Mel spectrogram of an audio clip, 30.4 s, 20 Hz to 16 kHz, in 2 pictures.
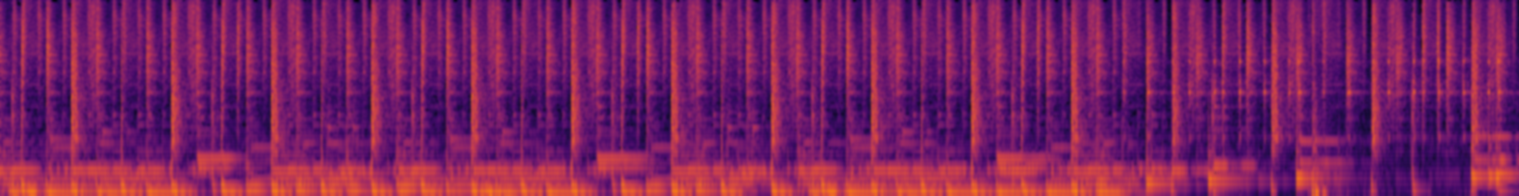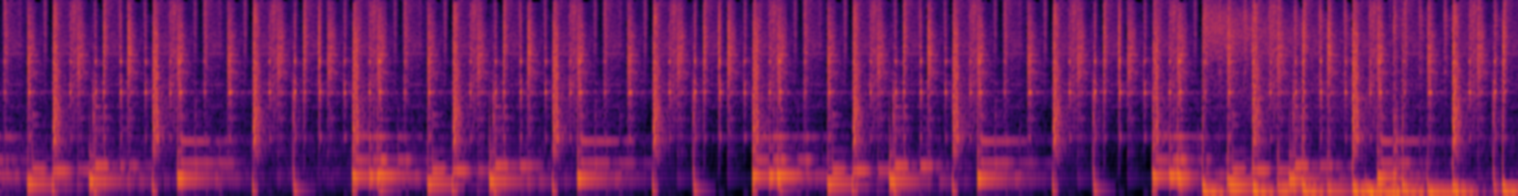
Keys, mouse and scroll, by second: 0.4 middle click, 0.8 Tab, 1.3 click, 1.8 Tab, 2.5 click, 5.2-6.6 middle drag, 6.6 g, 8.8 middle click, 9.7 s, 10.6 middle click, 11.4 g, 12.5-14.1 middle drag, 14.3 e, 15.7 scroll down 1, 15.9 middle click, 16.6 click, 19.6-21.2 middle drag, 21.2 g, 23.6 click, 24.6-26.2 scroll up 1, 26.2 g, 27.4 e, 30.1 e.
